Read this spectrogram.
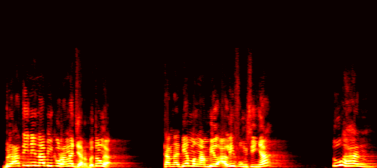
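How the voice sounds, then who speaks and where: A man preaching a sermon in an animated way, full of rhetorical questions and casual slang, in a church hall. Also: extremely high pitch, fairly quick. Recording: long hall reverb.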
